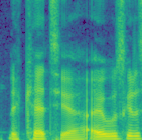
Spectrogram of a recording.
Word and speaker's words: Nketiah: How do you pronounce his last name? Nketiah.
